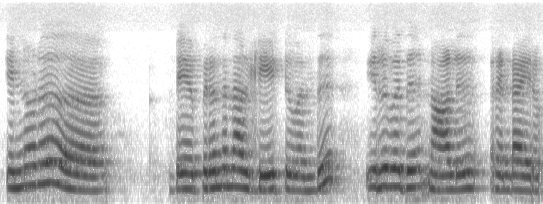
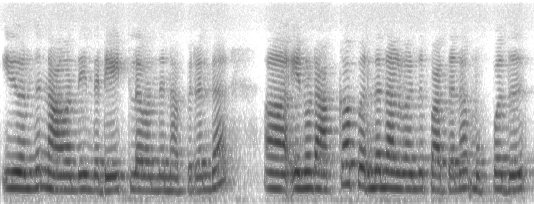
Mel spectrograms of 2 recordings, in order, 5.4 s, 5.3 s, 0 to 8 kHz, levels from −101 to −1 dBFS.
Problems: low volume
